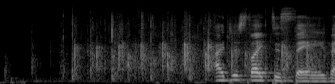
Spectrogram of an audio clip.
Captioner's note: audience applauds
